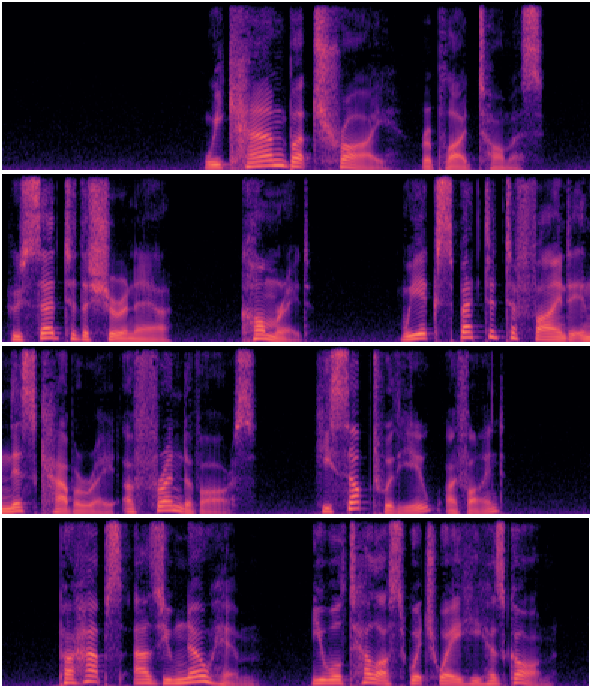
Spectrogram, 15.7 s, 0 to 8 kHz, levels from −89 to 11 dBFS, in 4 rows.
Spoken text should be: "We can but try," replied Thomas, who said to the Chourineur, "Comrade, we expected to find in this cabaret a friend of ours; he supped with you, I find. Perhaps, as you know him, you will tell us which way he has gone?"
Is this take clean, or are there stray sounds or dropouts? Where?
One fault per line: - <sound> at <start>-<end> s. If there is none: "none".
none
